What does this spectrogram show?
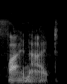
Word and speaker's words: finite: I know that, I know that this is pronounced infinite, but this is pronounced finite. So two long I sounds, no long I sounds, but I digress.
